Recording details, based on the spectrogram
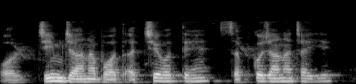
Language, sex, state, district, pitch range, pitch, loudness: Hindi, male, Bihar, Lakhisarai, 115-145 Hz, 140 Hz, -17 LUFS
